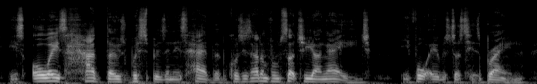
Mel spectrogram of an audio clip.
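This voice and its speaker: A British audio drama creator answers fan questions in a casual, unscripted Q&A, talking bluntly and swearing freely. His medium-pitched voice moves a little fast, recorded at studio quality without echo.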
